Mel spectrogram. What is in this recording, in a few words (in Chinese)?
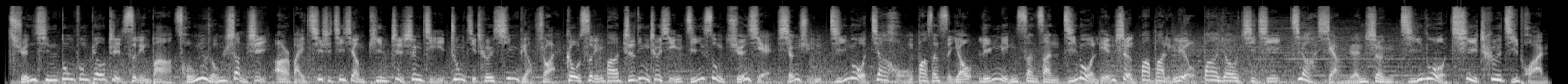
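广告电台汽车广告; 标致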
